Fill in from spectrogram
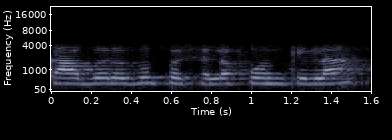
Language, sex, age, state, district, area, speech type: Marathi, female, 18-30, Maharashtra, Wardha, rural, conversation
